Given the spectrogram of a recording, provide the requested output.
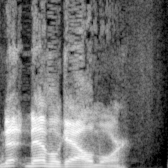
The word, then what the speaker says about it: Neville Gallimore: Because even if you go a step further, the guys that they've drafted on defense, Galvin Nellamore, I don't know if I – did I say his name right? – Neville Gallimore. – No, sorry, Neville Gallimore.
